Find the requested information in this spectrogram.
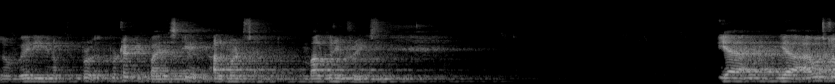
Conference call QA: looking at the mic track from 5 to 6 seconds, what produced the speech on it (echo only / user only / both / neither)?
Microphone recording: neither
